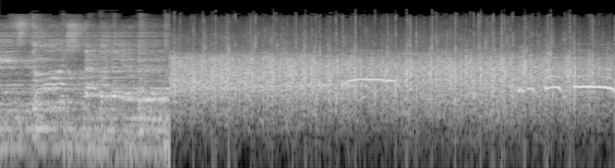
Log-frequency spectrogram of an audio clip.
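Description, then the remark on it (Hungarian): A song's final bars cut off and a huge arena crowd bursts into a sustained ovation for Pope Francis as he rides through the arena in a mini popemobile during his papal visit, dense applause steady and loud throughout, with a few high whistles rising above the clapping. “Ez az ováció pedig már a Szent Atyának szólt, aki egy mini pápa mobillal gurult végig az arénán”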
